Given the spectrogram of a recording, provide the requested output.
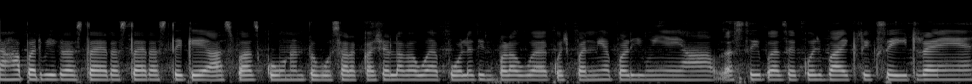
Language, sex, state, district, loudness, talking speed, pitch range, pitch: Hindi, female, Maharashtra, Nagpur, -28 LUFS, 230 wpm, 215-220 Hz, 215 Hz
